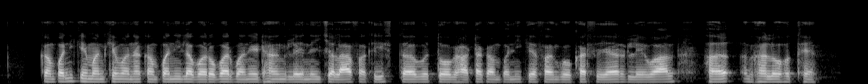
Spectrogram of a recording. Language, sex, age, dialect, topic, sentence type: Chhattisgarhi, male, 18-24, Western/Budati/Khatahi, banking, statement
